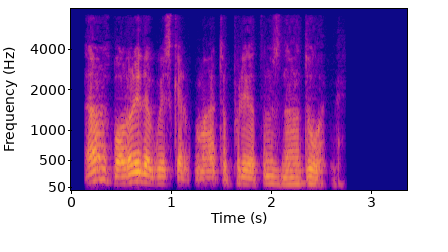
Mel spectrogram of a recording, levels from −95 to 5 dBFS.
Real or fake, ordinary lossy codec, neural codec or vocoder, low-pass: fake; MP3, 64 kbps; codec, 16 kHz, 0.4 kbps, LongCat-Audio-Codec; 7.2 kHz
